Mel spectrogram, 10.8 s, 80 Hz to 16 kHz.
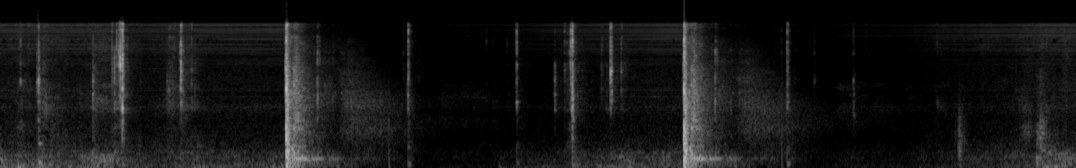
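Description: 20 gauge shotgun firing Fiocchi shells at an outdoor range: two sharp, loud reports several seconds apart, each with a short decay, among lighter clicks and handling noises.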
